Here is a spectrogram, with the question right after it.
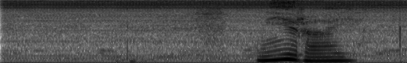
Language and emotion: Russian, sad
